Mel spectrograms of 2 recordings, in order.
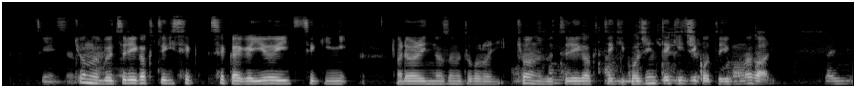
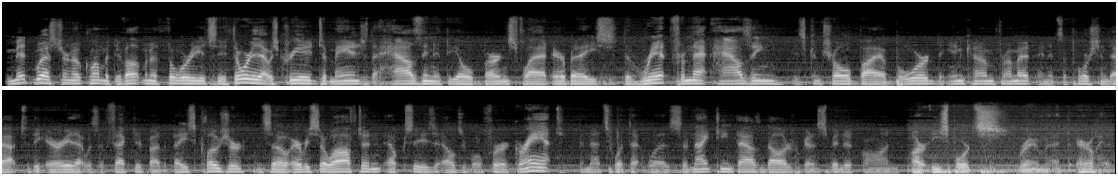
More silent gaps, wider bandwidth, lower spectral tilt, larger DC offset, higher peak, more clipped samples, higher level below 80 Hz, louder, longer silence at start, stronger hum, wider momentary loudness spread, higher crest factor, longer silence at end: neither; about the same, 11 kHz vs 11.5 kHz; about the same, -5 dB/octave vs -6 dB/octave; neither; second, -6 dBFS vs 0 dBFS; neither; second, -70 dBFS vs -46 dBFS; second, -25 LUFS vs -17 LUFS; first, 0.4 s vs 0.05 s; neither; first, 13 LU vs 9 LU; about the same, 20 dB vs 16 dB; about the same, 0 s vs 0 s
